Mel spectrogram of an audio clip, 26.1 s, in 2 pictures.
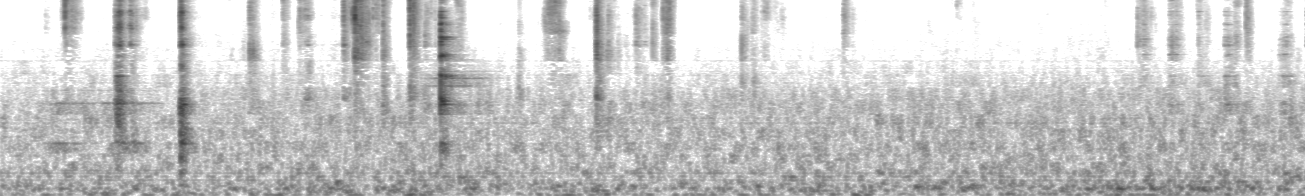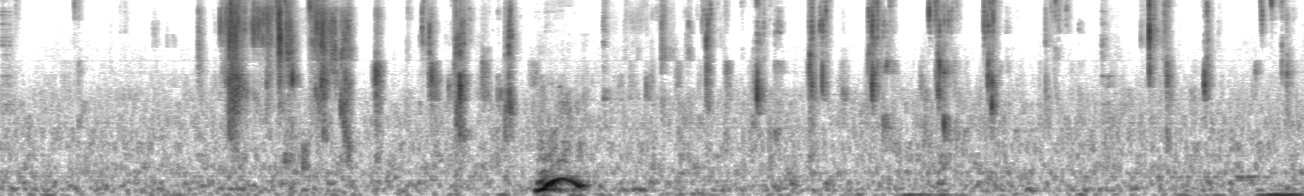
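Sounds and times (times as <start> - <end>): crunchy food chewing: 15.0 - 18.4, 19.1 - 26.0
wet mouth sounds: 17.3 - 19.0
person humming: 18.4 - 19.0.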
